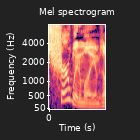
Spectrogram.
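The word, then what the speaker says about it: Sherwin-Williams: Oh, it's not Sherman. It's Sherwin Williams.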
